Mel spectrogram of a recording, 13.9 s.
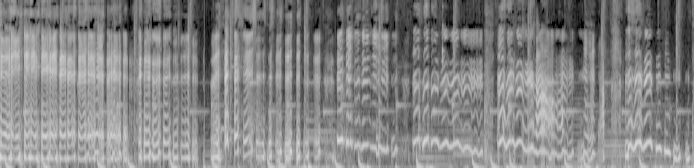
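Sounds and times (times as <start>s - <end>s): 
person giggling: 0.0s - 13.8s.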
